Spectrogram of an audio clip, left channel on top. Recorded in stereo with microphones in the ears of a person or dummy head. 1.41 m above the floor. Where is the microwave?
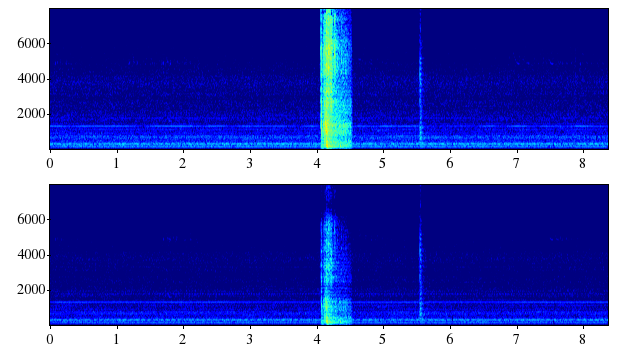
5° right (ahead or behind).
